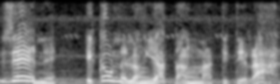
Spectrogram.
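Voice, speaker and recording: Over clear background music, a man speaks at a fairly slow pace in a high, put-on character voice. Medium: read story. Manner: brisk, lightly teasing.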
